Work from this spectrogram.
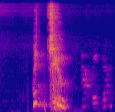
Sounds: Sneeze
